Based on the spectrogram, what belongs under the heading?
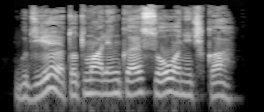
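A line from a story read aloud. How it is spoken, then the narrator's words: Funny booming bass. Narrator (Russian): Смешным басом заголосил Игнат Семенович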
